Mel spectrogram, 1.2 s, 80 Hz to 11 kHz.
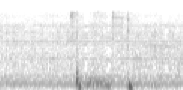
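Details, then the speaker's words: Harsh crescendo-decrescendo systolic murmur filling the gap between first and second heart sounds, slow rise to a peak then fading, in aortic stenosis; teaching recording. "Então ela faz essa coisa que crescente de cresce primeira geração lenta e depois máximo e volta reduzir então é um sopro crescendo crescendo que aparece durante na parece próximo 1 e já não sobre a estenose aórtica"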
